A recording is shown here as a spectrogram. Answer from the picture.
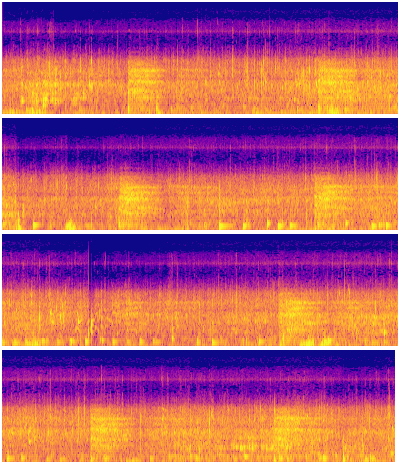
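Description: Underwater noise through an action camera's waterproof housing: muffled water rushing and knocking against the case, with a louder swell about every four seconds.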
